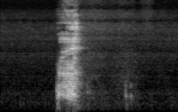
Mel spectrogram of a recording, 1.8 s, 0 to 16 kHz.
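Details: A single abrupt, sharp hiccup followed by a faint catch of breath; a rare 16-minute hiccup bout after waking from sleep with a CPAP mask for sleep apnea.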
